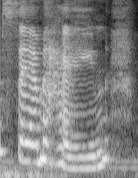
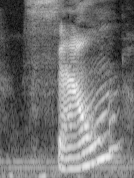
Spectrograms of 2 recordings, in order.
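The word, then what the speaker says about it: Samhain: They call him Sam Hain, but my wife says that it's actually pronounced Sown.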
